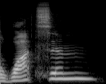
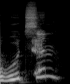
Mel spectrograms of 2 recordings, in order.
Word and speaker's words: Hoatzin: two ways yeah okay Watson like Sherlock wats watsen or Watson Watson I like the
